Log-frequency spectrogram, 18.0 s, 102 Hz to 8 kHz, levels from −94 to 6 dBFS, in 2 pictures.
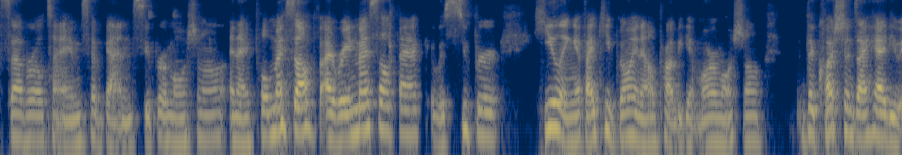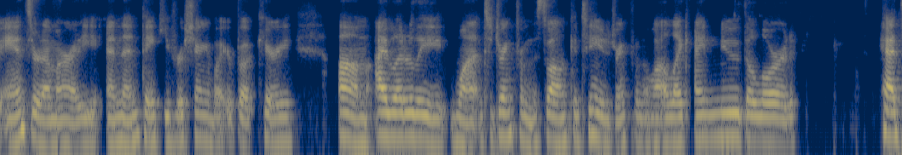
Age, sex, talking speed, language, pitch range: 20-39, female, 225 wpm, English, 155-195 Hz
